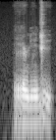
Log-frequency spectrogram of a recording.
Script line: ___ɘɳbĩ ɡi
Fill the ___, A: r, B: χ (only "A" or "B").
A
